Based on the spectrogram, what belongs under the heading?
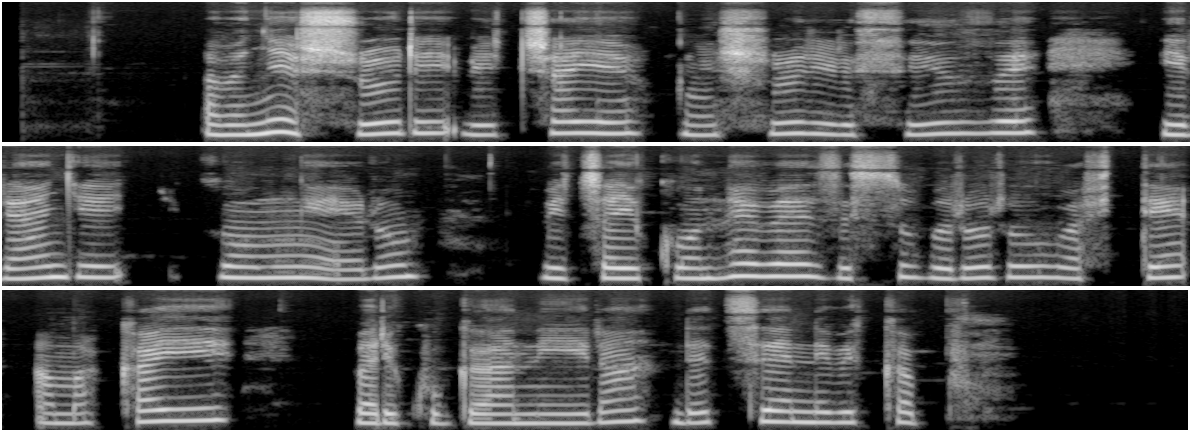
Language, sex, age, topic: Kinyarwanda, female, 18-24, education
